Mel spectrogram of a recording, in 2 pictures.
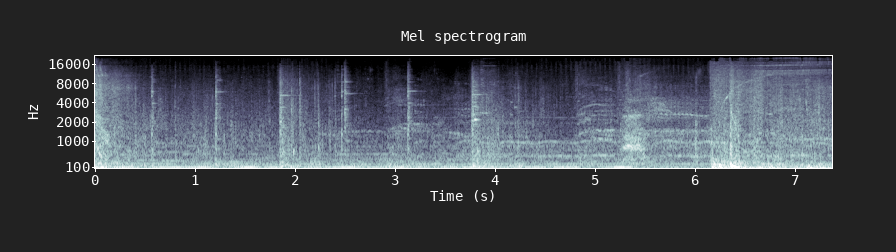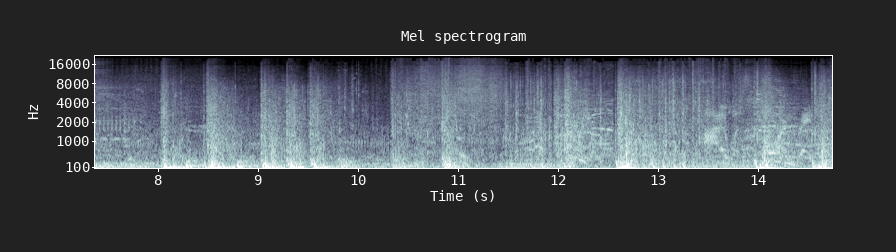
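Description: Engineer's shotgun with the Stunner overclock blasts in a fast volley in Deep Rock Galactic, loud sharp reports cracking over chaotic combat noise and crashes, repeated in bursts.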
